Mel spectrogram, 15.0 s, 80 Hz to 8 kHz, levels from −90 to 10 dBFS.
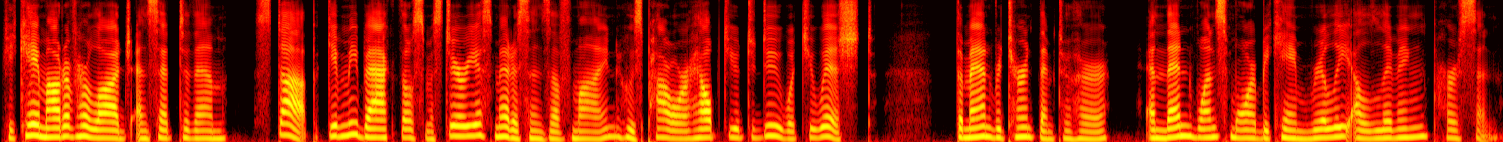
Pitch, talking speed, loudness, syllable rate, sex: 175 Hz, 170 wpm, -19 LUFS, 4.5 syllables/s, female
